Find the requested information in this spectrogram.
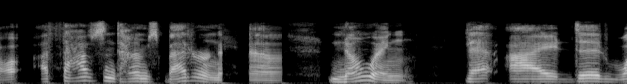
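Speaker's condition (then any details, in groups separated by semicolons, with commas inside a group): Traumatic brain injury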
